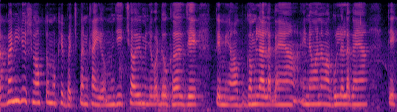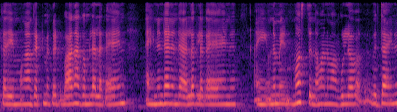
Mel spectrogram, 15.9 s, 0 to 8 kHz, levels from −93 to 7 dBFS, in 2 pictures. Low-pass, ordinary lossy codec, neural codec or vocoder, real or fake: 7.2 kHz; none; none; real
